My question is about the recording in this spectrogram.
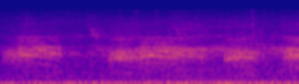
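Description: Rooks call from a colony nesting in a row of oak trees in a residential neighbourhood of Assen. Harsh, raspy caws come in repeated bursts that overlap into a continuous chorus, fairly loud and steady throughout.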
